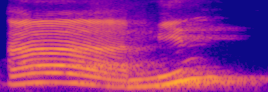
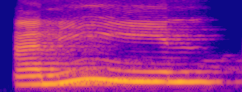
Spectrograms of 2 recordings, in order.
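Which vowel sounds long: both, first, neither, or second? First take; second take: first; second. First: The first vowel is long, the second short. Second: The first vowel is short, the second long. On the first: Make it safe. "A-nya panjang, minnya pendek" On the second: A trustworthy person. "A-nya pendek, minnya panjang"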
